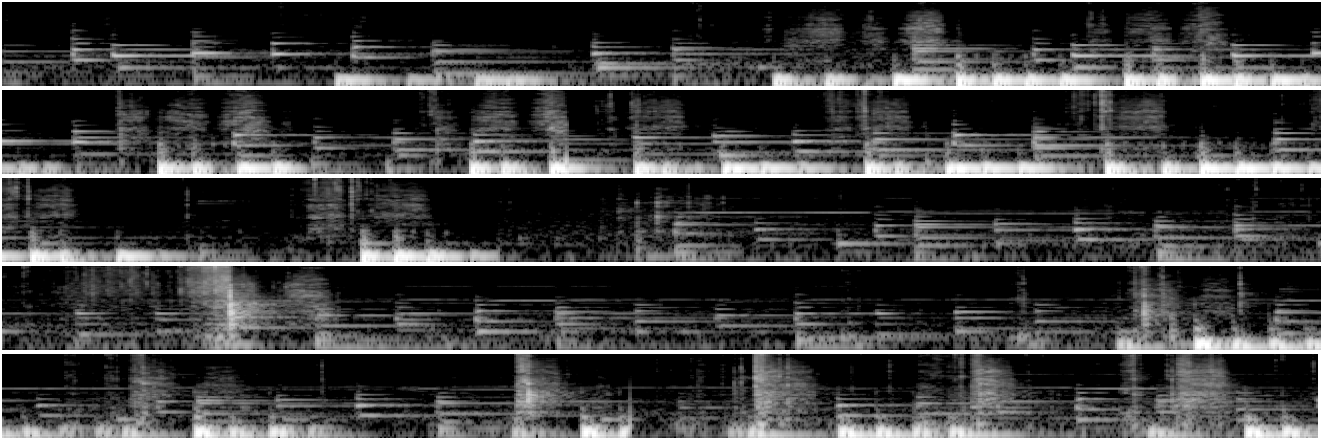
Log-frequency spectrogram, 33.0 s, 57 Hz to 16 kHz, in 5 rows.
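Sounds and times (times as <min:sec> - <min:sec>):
background music: 0:00.0 - 0:32.9
knife knocking on wooden board: 0:03.8 - 0:08.2, 0:08.8 - 0:14.2, 0:15.0 - 0:15.7
knife slicing on wooden board: 0:03.8 - 0:15.4, 0:19.8 - 0:21.5, 0:24.8 - 0:32.8.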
